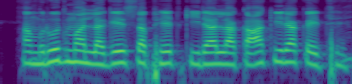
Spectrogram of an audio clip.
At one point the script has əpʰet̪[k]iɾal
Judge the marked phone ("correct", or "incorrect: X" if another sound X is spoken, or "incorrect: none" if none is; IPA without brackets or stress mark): correct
